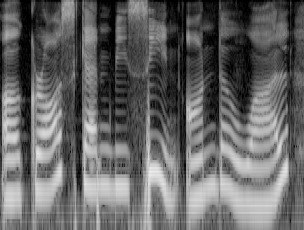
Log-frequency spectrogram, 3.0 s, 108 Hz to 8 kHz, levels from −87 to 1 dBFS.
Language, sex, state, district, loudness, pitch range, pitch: English, female, Assam, Kamrup Metropolitan, -17 LUFS, 200-250 Hz, 230 Hz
